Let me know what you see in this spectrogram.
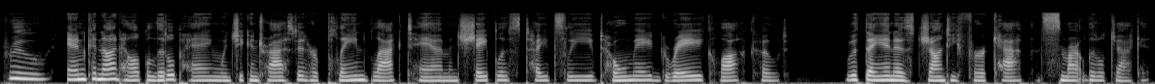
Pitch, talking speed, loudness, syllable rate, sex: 190 Hz, 165 wpm, -18 LUFS, 4.3 syllables/s, female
